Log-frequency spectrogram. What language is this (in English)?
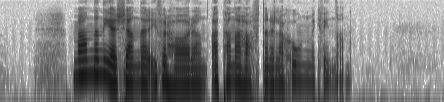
Swedish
